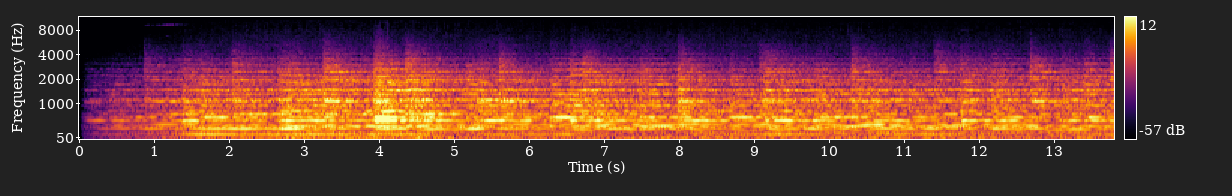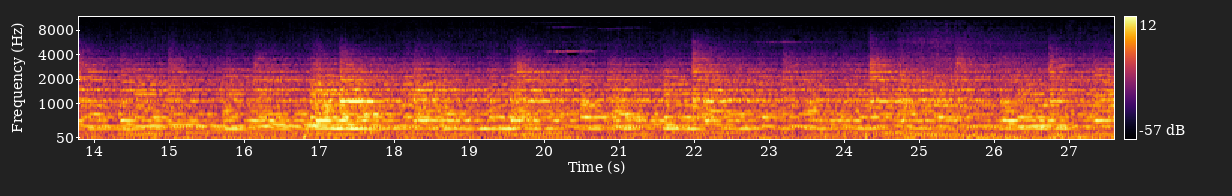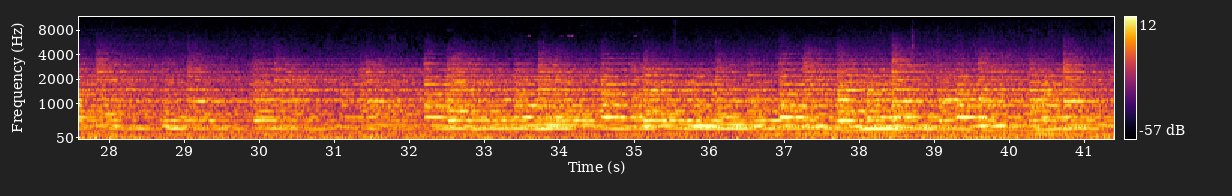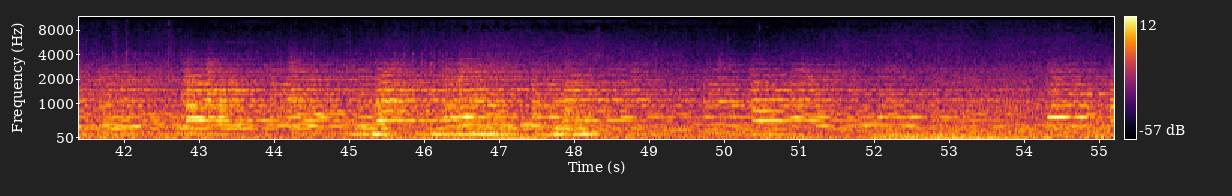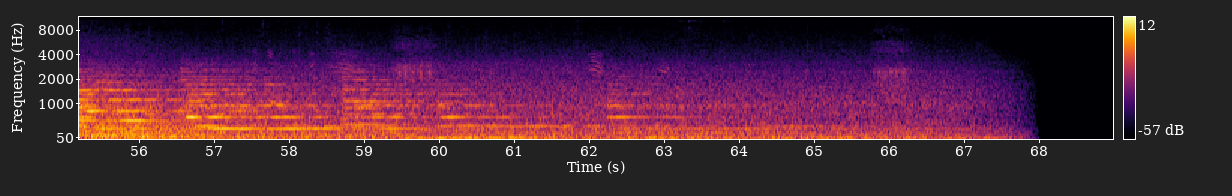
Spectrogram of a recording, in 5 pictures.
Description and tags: Bells in Elbląg - Recording of the city soundscape with bells in the first place, taken in Elbląg (Poland).
dome, church, cathedral, ring, church-bell, bell, bells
